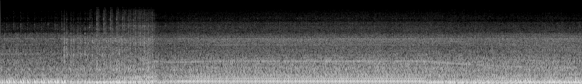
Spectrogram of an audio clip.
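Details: Craftsman garden tractor Kohler CV20 twin, pre-warmed, after carb clean and idle adjustment, started without choke: steady even low thrum, no stumbles or misses; runs smooth and healthy.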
